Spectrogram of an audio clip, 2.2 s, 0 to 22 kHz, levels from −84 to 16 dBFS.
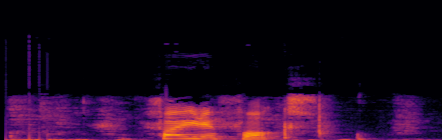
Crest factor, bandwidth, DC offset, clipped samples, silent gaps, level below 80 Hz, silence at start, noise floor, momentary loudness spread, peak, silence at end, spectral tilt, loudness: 18 dB; 9.6 kHz; under 0.1%; under 0.1%; none; -34 dBFS; 0.05 s; -36 dBFS; 21 LU; 0 dBFS; 0.15 s; -2.5 dB/octave; -14 LUFS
